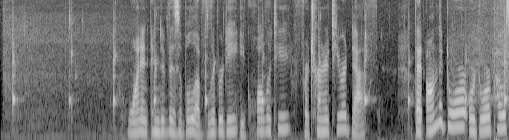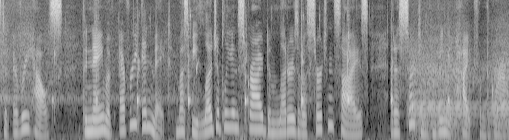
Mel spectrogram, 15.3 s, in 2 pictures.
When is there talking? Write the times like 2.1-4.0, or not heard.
1.8-15.2.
